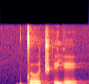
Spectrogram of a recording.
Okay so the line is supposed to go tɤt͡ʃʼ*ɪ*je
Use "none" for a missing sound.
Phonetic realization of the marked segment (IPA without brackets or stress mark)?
ɪ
